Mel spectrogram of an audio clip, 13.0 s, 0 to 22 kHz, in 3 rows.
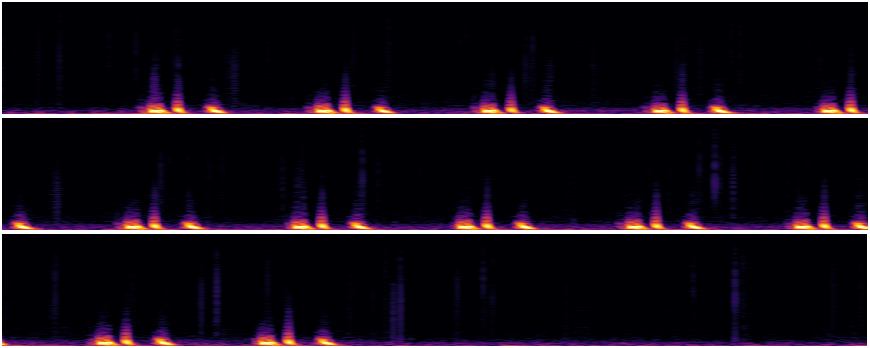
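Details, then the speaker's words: High-pitched early systolic aortic ejection sound, a sharp click just after the first heart sound at about 71/min, from a patient with coarctation of the aorta; heard best over the aortic area and well transmitted to the apex. "this recording of a high-pitched aortic ejection sound was taken from a patient with a coarctation of the aorta refer to figures 39 and 41."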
